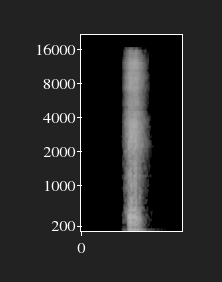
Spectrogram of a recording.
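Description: sniffing

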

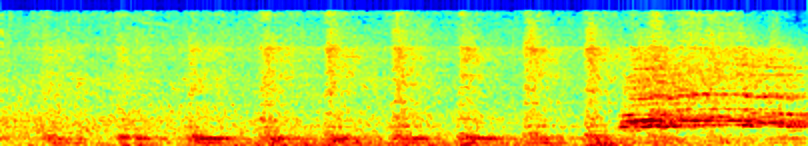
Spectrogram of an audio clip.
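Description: train departing from station

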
